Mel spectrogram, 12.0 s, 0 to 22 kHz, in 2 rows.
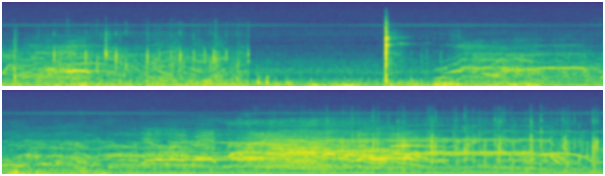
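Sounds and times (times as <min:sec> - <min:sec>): sharp clink: 0:03.9 - 0:04.1.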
